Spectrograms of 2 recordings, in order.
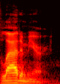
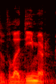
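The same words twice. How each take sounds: First: The stress is on the first syllable. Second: The stress is on the second syllable. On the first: The speaker calls it wrong. "people don't only say Nabokov instead of Nabokov, but the whole name Vladimir" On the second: The speaker calls it right. "It's Vladimir, so it's on the D"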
